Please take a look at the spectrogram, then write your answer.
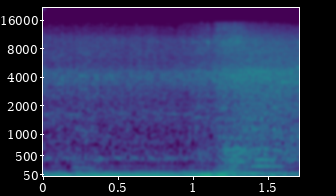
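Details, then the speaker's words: MG TF 160 VVC, Rover K-series engine just rebuilt: engine blips up then sags slowly instead of dropping to idle, hanging around 1500–2000 rpm because the cable-operated accelerator is sticky and doesn't fully return. "also it doesn't come all the way back up so if you push it down a fair bit it doesn't always drop all the way back down it's here like 1500 2000"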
